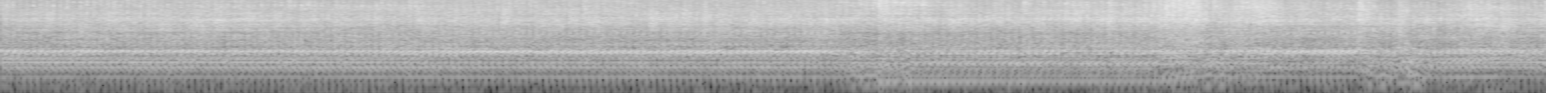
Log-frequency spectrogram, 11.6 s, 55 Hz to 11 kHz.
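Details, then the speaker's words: Caterpillar Diesel 70 two-cylinder gasoline pony starting motor: loud uneven stumbling run with shifting pitch, one cylinder firing only intermittently despite good blue spark; spark plug suspected. "It's hitting intermittently like it's a spark. It's got a nice array of blue spark there, but it's not hitting every time."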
